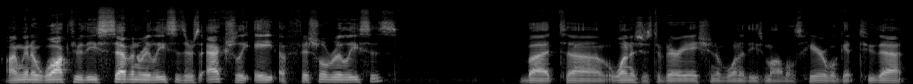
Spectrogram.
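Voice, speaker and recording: A deep-voiced man gives a casual toy car showcase, his tone low but with a forceful, bright edge. He talks in a conversational, opinionated way, with plenty of ums and uhs between points. The sound is dry and close, with little room around it. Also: fairly even intonation, normal speed, dry recording. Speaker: toy car collector reviewer.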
